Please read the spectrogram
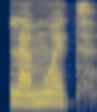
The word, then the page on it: la mouette: frances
